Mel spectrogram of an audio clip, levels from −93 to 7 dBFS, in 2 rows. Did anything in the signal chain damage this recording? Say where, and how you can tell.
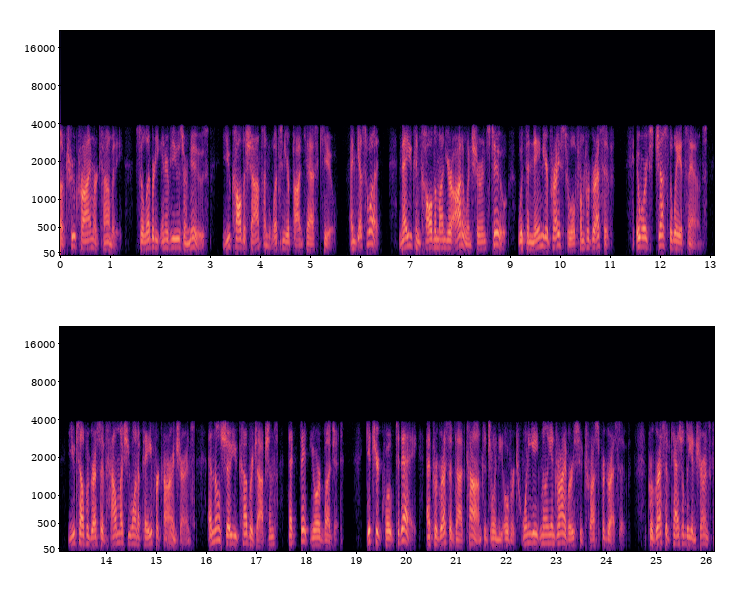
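Yes. G.729 codec damage runs through the whole clip, at the codec stage. The speech is confined to a telephone band of roughly 250 Hz to 3.7 kHz, with nothing above it. The speech has a plainly audible rough, synthetic edge, which fits an 8 kbit/s coder of the G.729A kind. Each 10 ms frame is rebuilt from a vocal tract filter, a pitch predictor and a handful of pulses rather than the original waveform.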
